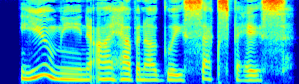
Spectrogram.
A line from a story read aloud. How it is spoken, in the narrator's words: Jensen laughed tiredly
